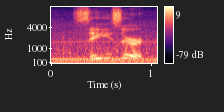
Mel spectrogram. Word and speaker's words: Zazer: town itself side note zazer zazer like laser okay okay so don't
